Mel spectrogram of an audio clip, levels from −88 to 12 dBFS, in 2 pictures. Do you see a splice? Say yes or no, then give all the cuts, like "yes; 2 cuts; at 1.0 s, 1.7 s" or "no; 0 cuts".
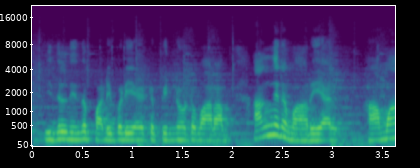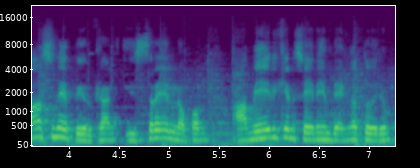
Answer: no; 0 cuts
